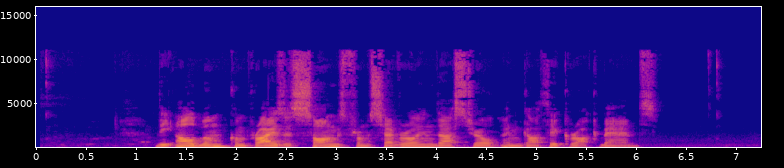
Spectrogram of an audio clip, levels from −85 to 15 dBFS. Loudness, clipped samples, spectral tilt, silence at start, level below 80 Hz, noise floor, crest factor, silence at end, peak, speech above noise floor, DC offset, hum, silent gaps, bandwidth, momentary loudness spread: -21 LUFS; under 0.1%; -5 dB/octave; 1.2 s; -48 dBFS; -58 dBFS; 22 dB; 1.1 s; 0 dBFS; 38 dB; under 0.1%; none; none; 11.5 kHz; 12 LU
